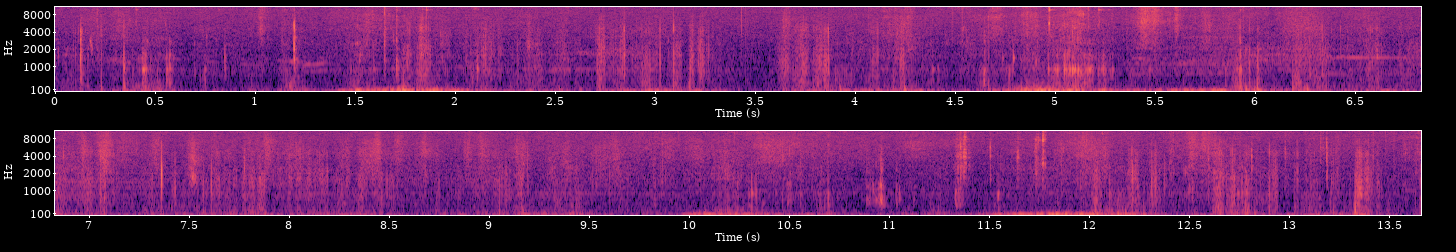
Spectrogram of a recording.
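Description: Footsteps rustle through tall grass outdoors.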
